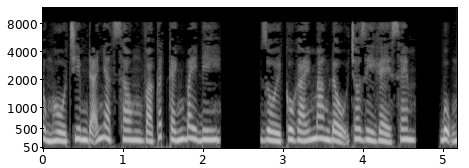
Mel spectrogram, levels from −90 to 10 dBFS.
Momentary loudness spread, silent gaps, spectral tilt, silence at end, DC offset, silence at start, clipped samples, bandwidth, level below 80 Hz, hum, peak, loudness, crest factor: 4 LU; 2.30-2.68 s, 4.76-4.95 s; -6 dB/octave; 0 s; under 0.1%; 0 s; under 0.1%; 8.8 kHz; -54 dBFS; none; -8 dBFS; -20 LUFS; 12 dB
